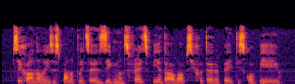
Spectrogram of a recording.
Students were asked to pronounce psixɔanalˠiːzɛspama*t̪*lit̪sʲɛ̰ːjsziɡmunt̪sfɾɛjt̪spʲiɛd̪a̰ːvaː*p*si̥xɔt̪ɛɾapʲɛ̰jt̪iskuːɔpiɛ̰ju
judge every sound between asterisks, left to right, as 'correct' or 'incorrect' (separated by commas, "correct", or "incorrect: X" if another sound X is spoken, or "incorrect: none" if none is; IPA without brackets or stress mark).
correct, correct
